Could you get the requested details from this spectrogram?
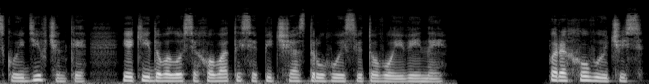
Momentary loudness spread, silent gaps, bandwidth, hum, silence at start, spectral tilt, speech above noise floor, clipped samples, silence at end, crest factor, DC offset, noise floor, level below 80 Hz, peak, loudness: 9 LU; 4.65-5.37 s; 12 kHz; none; 0 s; -6 dB/octave; over 72 dB; under 0.1%; 0.1 s; 18 dB; under 0.1%; under -90 dBFS; -46 dBFS; 0 dBFS; -18 LUFS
